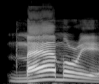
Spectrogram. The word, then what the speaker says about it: memory: 그래서 여기에 지금 요 부분 요 사이에서 슈아 사운드가 삭제가 돼 가지고 실질적으로 어떻게 발음하냐? mystery가 아니라 mystery 해 가지고 거기에 슈아 사운드를 아예 제거해 버리는 거죠. memory 했을 때 memory 할 때 사운드, 슈아 사운드로 완전 삭제해 버리는 거죠.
